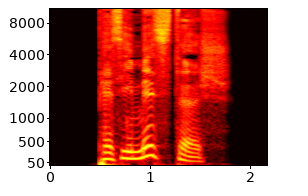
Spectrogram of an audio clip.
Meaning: pessimistic
- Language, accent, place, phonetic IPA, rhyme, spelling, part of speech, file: German, Germany, Berlin, [ˌpɛsiˈmɪstɪʃ], -ɪstɪʃ, pessimistisch, adjective, De-pessimistisch.ogg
